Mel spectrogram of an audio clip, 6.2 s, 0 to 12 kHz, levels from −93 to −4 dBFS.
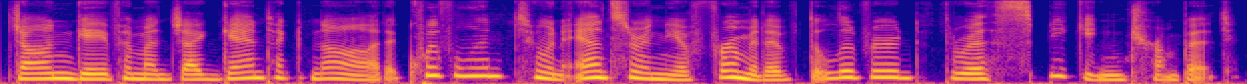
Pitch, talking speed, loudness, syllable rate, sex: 230 Hz, 175 wpm, -16 LUFS, 5.4 syllables/s, female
